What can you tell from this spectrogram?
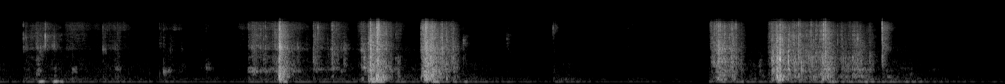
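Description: Crinkling and rustling of a McDonald's paper fry carton being handled and fries pushed into it, in several crackly bursts, the longest from about seven to nine seconds in.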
